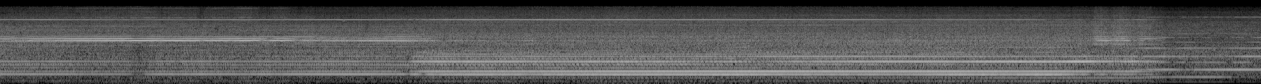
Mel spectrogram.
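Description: A router bit cuts through wood with a rushing hiss.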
